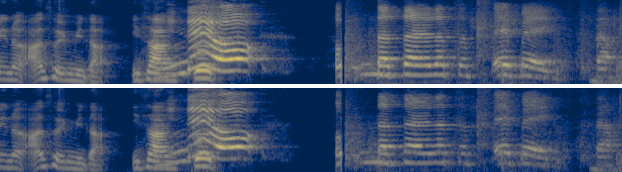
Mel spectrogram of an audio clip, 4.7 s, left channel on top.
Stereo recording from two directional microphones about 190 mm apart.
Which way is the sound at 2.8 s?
55° left (ahead or behind).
